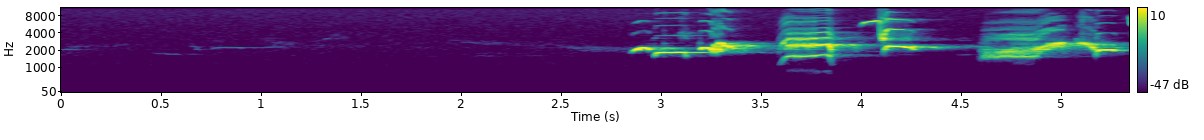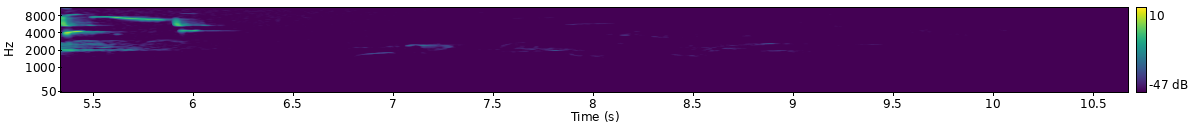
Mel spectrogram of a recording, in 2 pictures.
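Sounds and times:
common blackbird singing: 0:02.9 - 0:06.1.

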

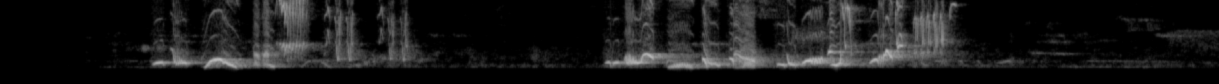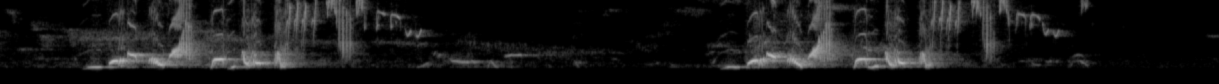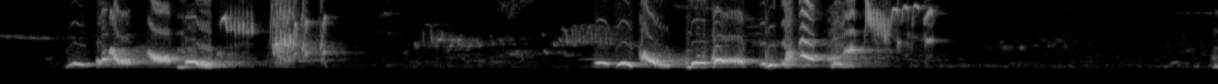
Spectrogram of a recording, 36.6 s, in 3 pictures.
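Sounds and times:
Eurasian blackbird singing: 0:01.2 - 0:23.2, 0:24.2 - 0:35.4, 0:36.0 - 0:36.5.

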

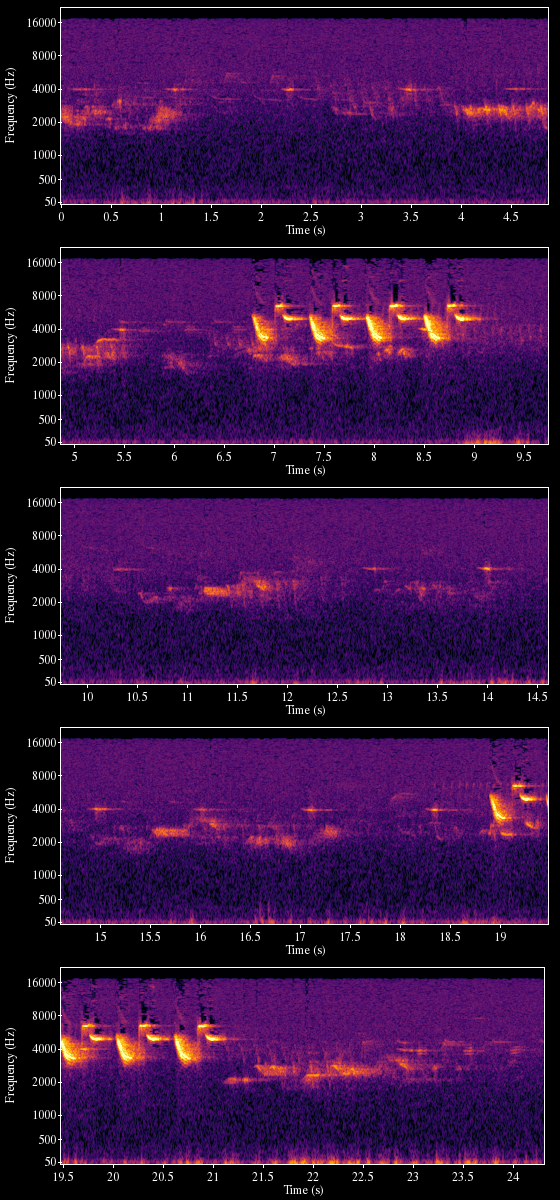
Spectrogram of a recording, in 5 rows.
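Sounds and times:
great tit song: 0:06.7 - 0:09.2, 0:16.6 - 0:24.0.

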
